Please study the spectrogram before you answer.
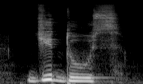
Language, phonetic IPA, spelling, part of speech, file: Ukrainian, [dʲiˈdusʲ], дідусь, noun, Uk-дідусь.ogg
- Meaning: 1. diminutive of дід (did, “grandfather”) 2. endearing form of дід (did, “grandfather”)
